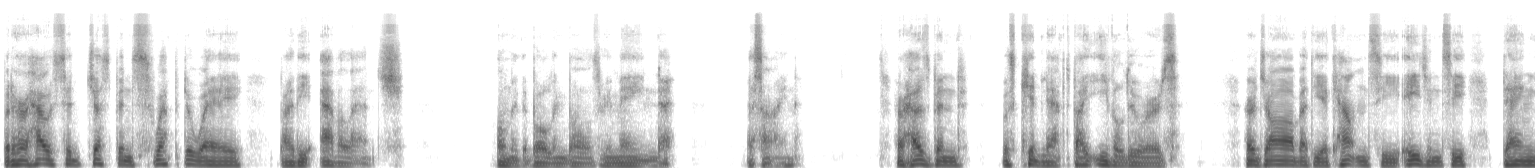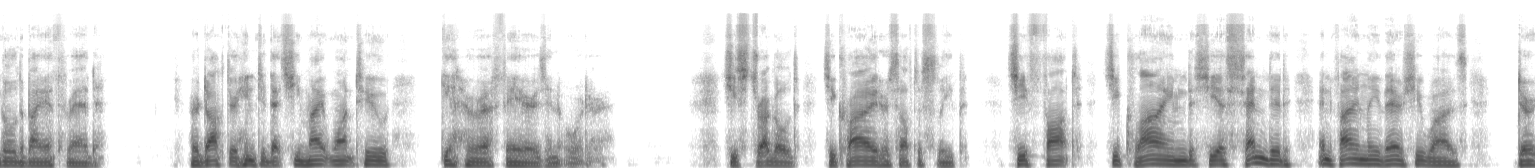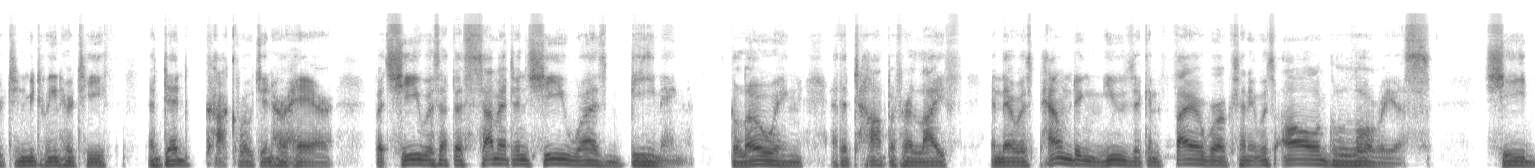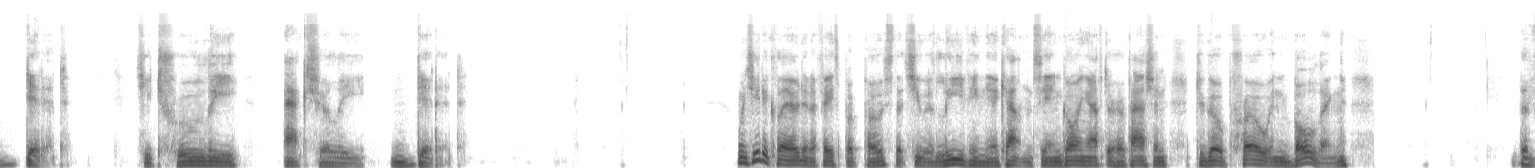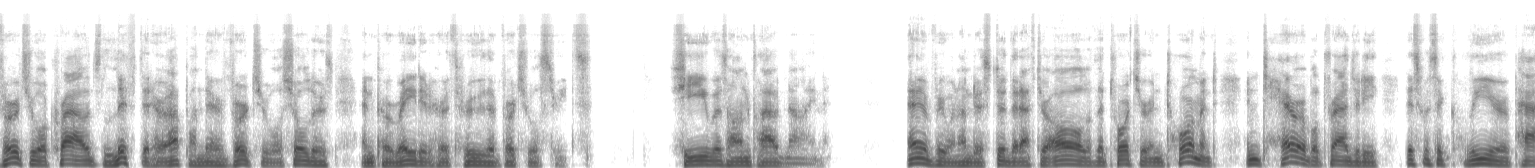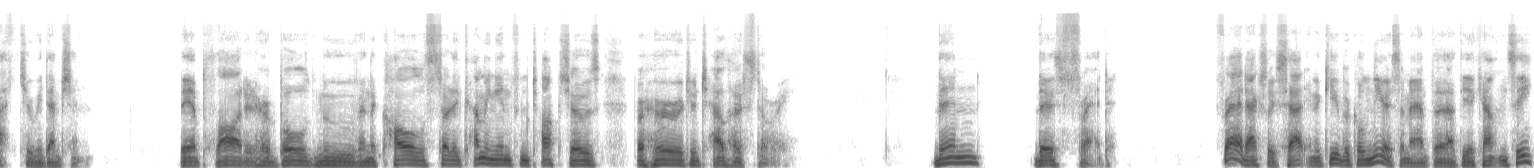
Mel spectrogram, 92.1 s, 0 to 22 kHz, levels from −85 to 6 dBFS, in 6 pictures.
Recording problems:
garbled, watery; slightly; nothing above 16 kHz

